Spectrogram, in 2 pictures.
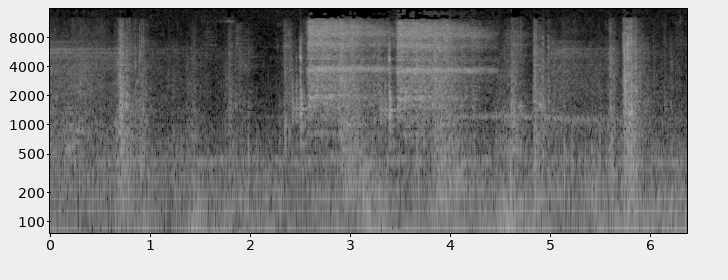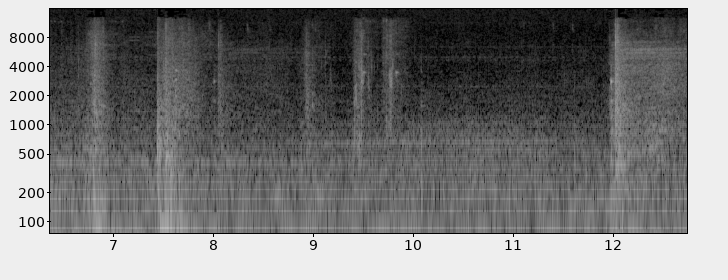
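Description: Heavy metal footsteps clank on a hard floor.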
